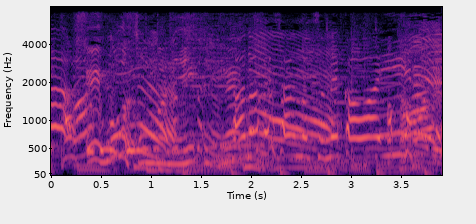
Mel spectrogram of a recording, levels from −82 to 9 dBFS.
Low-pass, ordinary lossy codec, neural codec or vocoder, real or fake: 7.2 kHz; none; none; real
